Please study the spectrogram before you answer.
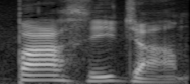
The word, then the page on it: basihjaahm: Cantonese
